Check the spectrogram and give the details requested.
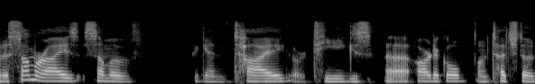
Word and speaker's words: Tighe: appears online by William, I don't know if you pronounce his name, Tighe or Teague. It's Tighe.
